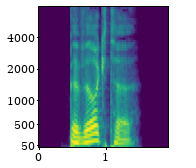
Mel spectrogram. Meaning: inflection of bewirkt: 1. strong/mixed nominative/accusative feminine singular 2. strong nominative/accusative plural 3. weak nominative all-gender singular 4. weak accusative feminine/neuter singular
- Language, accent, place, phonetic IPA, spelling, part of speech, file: German, Germany, Berlin, [bəˈvɪʁktə], bewirkte, adjective / verb, De-bewirkte.ogg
